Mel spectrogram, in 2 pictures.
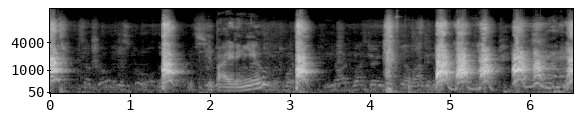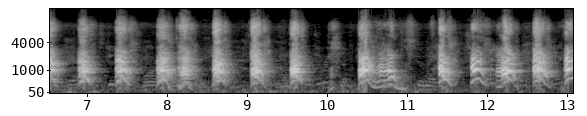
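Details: Two American Eskimo Dogs battling in play; a few scattered barks and a short growl, then a rapid run of sharp barks, several per second, continuing to the end.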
